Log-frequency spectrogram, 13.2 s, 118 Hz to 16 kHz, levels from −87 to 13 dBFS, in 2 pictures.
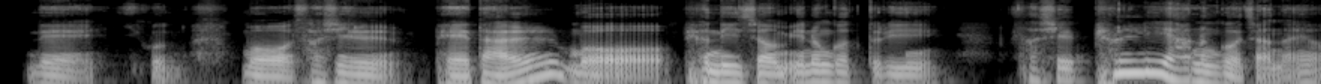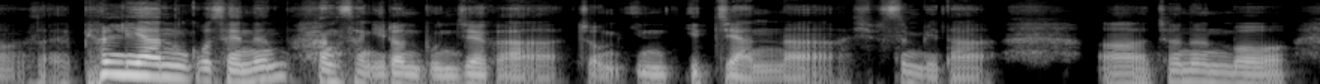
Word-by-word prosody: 네. 100 -6 -4
이거 - - -9 0.3
뭐 95 -4 +2
사실 110 -1 -2 0.2
배달 110 - +2
뭐 - - +1
편의점 115 -4 +2
이런 125 +1 +2
것들이 105 -3 -4 0.3
사실 145 0 -5
편리하는 205 - +3
거잖아요. 85 - -3
그래서 - - -12
어 - - -11
'편리한 205 -5 +8
곳에는 150 +3 0
항상 125 -6 -1
이런 110 -1 0
문제가 100 +1 -3
좀 - - -8
있 105 -2 -4
있지 105 -2 -3
않나.' 85 -1 -4 0.2
싶습니다. - - -6 0.5
어 115 +1 -5
저는 130 -2 -5
뭐 110 -2 -4
115 Hz, 265 characters per minute, -21 LUFS, 105-145 Hz, 0.5 s, 편리한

